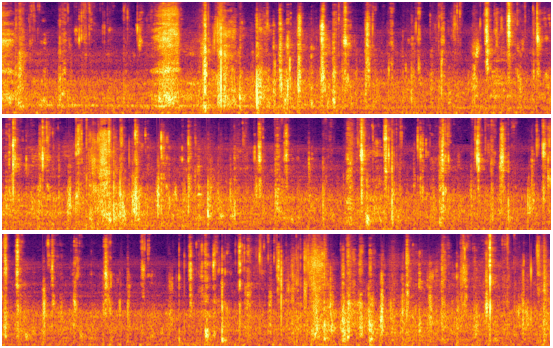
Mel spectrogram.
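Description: A person chewing and biting food close to the microphone, eating chicken curry with rice: a dense, irregular run of wet clicking and smacking mouth sounds with occasional crunches.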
